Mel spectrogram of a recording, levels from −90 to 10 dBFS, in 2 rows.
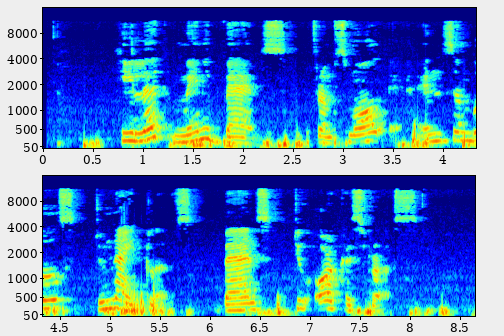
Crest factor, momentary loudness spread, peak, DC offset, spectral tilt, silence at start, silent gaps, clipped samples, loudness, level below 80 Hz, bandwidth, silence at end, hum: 16 dB; 12 LU; -2 dBFS; under 0.1%; -5.5 dB/octave; 0.15 s; none; under 0.1%; -17 LUFS; -30 dBFS; 11.5 kHz; 0 s; none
